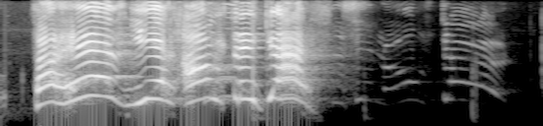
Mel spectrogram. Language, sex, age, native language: Icelandic, male, 10, Icelandic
